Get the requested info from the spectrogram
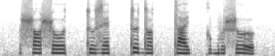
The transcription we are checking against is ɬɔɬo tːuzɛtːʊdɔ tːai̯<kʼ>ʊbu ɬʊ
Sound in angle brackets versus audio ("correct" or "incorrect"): incorrect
